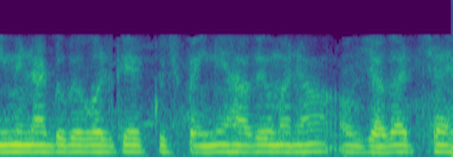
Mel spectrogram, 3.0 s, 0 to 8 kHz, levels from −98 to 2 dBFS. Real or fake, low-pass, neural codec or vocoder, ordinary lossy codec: fake; 7.2 kHz; codec, 24 kHz, 6 kbps, HILCodec; AAC, 16 kbps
